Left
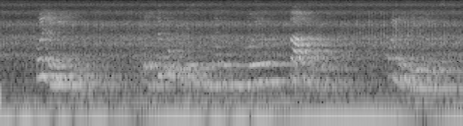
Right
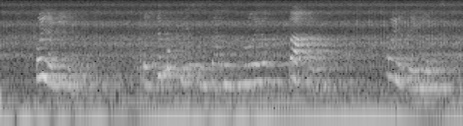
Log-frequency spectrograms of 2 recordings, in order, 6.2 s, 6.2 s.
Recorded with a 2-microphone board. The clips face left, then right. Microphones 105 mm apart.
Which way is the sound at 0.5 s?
60° right (ahead or behind).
